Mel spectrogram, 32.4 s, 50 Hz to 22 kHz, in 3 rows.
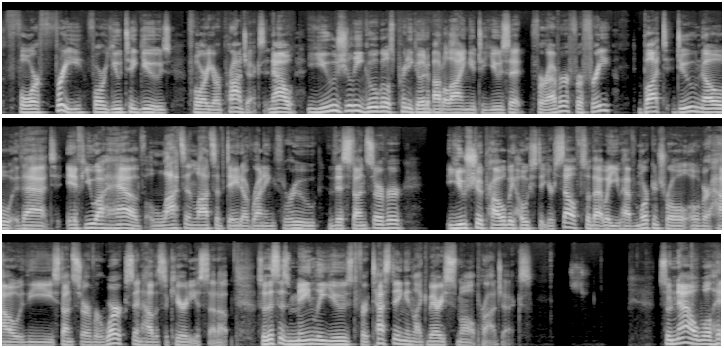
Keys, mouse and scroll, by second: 30.4 Right, 30.6 Right, 31.1 Right, 31.3 Right, 31.8 Return.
